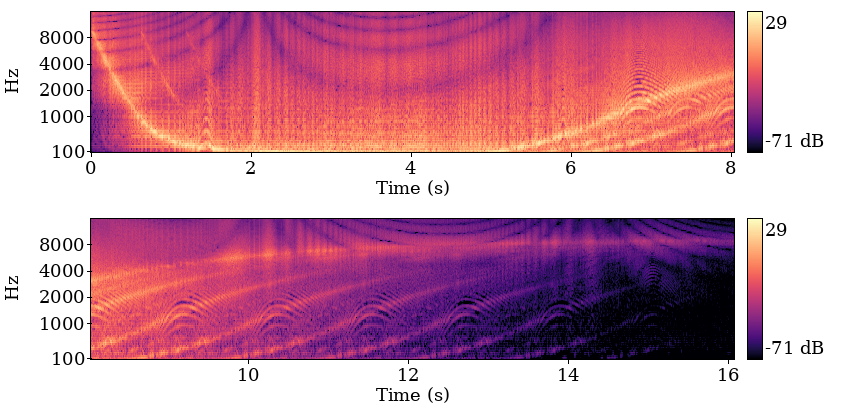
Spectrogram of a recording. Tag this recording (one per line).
sweep
sfx
fx
acid
electronic
synth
